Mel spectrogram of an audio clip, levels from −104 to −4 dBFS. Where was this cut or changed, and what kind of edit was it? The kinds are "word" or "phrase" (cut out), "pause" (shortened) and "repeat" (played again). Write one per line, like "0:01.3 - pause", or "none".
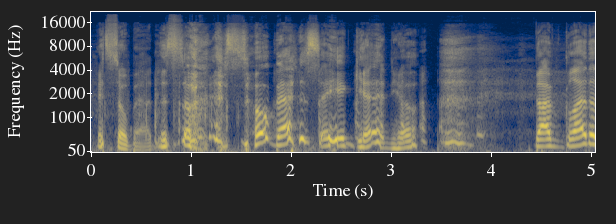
none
